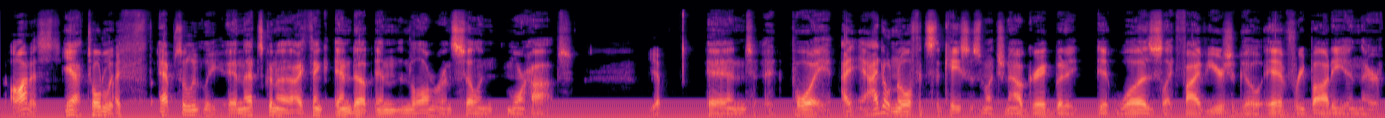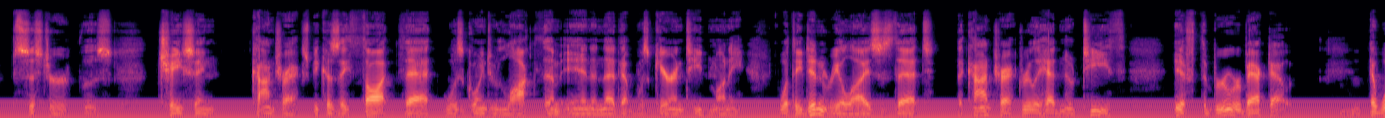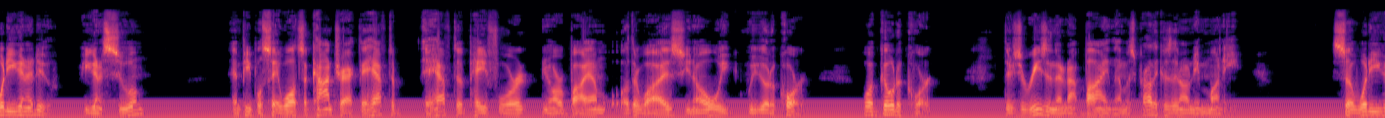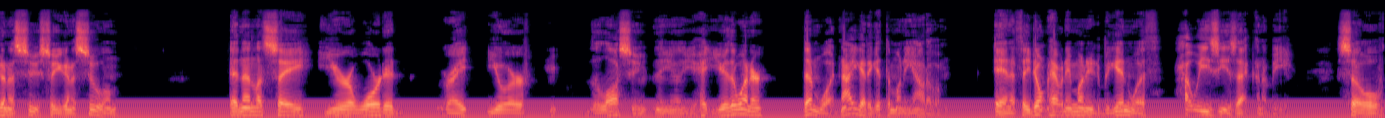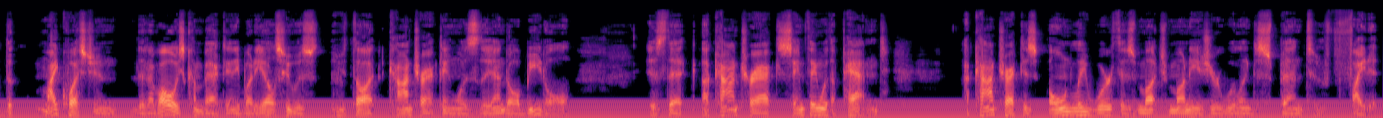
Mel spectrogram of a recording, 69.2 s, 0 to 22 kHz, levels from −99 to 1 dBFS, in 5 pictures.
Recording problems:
electrical hum; noticeable; throughout; 50 Hz, 20 dB below the speech

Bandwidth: 14.5 kHz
